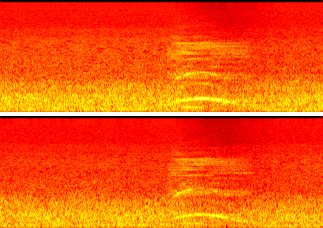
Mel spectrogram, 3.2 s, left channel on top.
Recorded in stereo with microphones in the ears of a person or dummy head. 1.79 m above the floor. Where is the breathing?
20° left (ahead or behind), 4 m.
